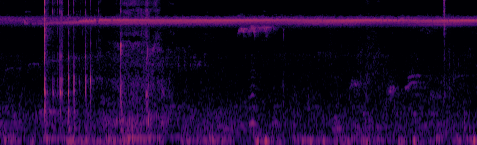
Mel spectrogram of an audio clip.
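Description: A steady high-pitched insect trill, like a cricket's, runs throughout. A few sharp clicks about half a second to a second and a half in come from biting into a green umbu fruit.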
